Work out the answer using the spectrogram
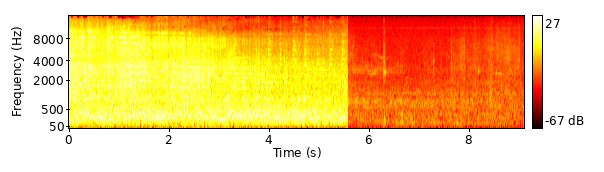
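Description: Freight train of Norfolk Southern covered hopper cars rolling past close by: a loud, steady rumble of wheels on rail with clickety-clack from the rail joints. It cuts off suddenly a little past halfway, leaving only faint background.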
